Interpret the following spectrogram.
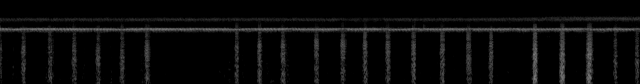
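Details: Ultrasonic call of the Japanese katydid Tettigoniopsis ikezakii, converted to audible sound by a bat detector: crisp ticking clicks at a rapid uneven pace, pausing for nearly a second midway, with a constant high-pitched tone behind.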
